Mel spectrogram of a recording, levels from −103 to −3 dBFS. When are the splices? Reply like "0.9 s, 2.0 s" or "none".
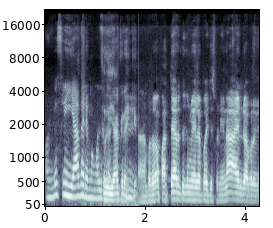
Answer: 1.8 s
